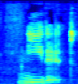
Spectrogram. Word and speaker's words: needed: To need, needed. Bom, aqui nós terminamos em D, então precisa pronunciar esse E também.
